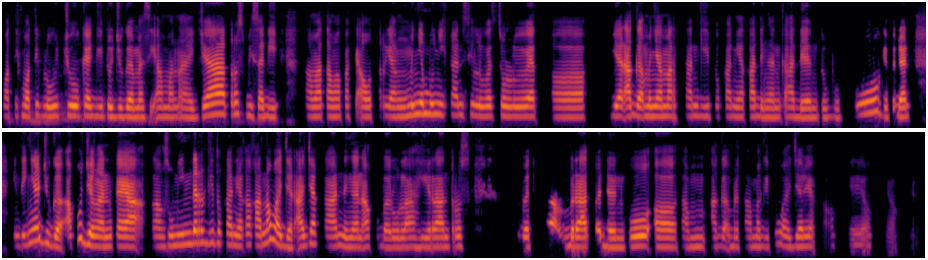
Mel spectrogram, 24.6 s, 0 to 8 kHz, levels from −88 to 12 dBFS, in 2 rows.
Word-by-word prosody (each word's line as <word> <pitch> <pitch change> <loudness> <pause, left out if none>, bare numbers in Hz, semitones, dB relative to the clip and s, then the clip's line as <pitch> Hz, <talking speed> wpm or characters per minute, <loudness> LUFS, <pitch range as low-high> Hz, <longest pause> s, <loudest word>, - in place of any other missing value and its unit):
motif-motif 200 +1 -4
lucu 200 +2 +1
kayak 195 -2 +3
gitu 185 -1 0
juga 180 -1 +3
masih 175 0 -4
aman 180 0 -4
aja, 195 +7 +5
terus 235 0 -2
bisa 195 -2 -2
ditambah-tambah 185 0 -4
pake - - -13
outer 185 +1 -4
yang 185 -2 -1
menyembunyikan 225 -1 +1
siluet-siluet, 190 -2 0 0.2
eee, 175 0 -1 0.4
biar 195 -1 +3
agak 190 0 +4
menyamarkan 190 +1 0
gitu 195 0 -11
kan 190 -1 -9
ya 180 -1 -5
Kak, 185 0 -3
dengan 175 -1 -5
keadaan 175 -2 -3
tubuhku 185 - -3
gitu 180 -1 -7
dan, 180 +3 +5 0.3
intinya 405 -8 +1
juga 205 -8 +3
aku 345 -1 -1
jangan 190 -4 +4
kayak 190 -2 +6
langsung 195 +1 -4
minder 235 +5 +4
gitu 250 -1 -6
kan 220 -1 -1
ya 200 - +1
Kak, 220 - -3
karena 230 +9 +2
wajar 195 - +3
aja 230 +5 +1
kan 195 +2 -1
dengan 180 -2 -1
aku 190 0 -8
baru 175 -1 -5
lahiran 180 +1 -1
terus, 190 +1 -5 0.7
tiba-tiba 355 - -3 0.2
berat 185 0 +5
badanku, 185 +2 +1
eee, 180 -1 +1
tam 175 0 -10 0.3
agak 185 0 -7
bertambah 185 0 -9
gitu 180 - -17
wajar 185 0 -2
ya 190 - -5
Kak, - - -31
oke 110 - -26 0.2
oke - - -56 0.2
oke. - - -43
190 Hz, 155 wpm, -23 LUFS, 180-200 Hz, 0.7 s, kayak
